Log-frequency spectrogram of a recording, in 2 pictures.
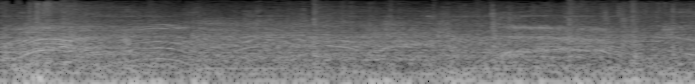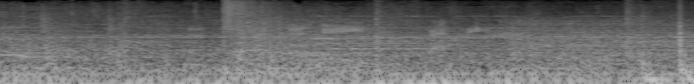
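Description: Footsteps run over dirt and gravel.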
